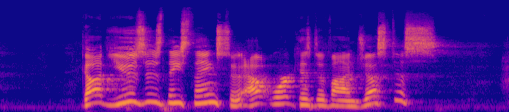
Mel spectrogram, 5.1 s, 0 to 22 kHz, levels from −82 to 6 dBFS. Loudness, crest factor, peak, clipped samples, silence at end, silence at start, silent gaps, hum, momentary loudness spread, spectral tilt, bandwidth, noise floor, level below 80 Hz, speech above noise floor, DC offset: -21 LUFS; 16 dB; -6 dBFS; under 0.1%; 0.7 s; 0.85 s; none; none; 4 LU; -3 dB/octave; 16 kHz; -63 dBFS; -66 dBFS; 42 dB; under 0.1%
